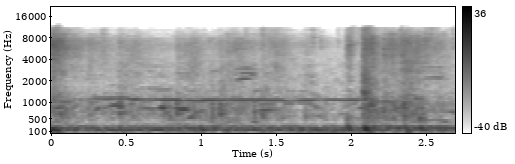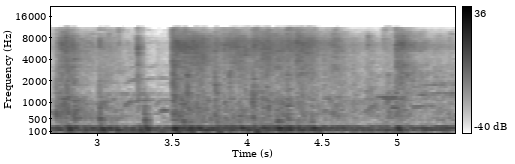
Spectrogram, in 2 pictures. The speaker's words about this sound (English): Toledo police released body cam video as officers arrive at a block party where an unknown number of gunmen were firing shots early Monday morning.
